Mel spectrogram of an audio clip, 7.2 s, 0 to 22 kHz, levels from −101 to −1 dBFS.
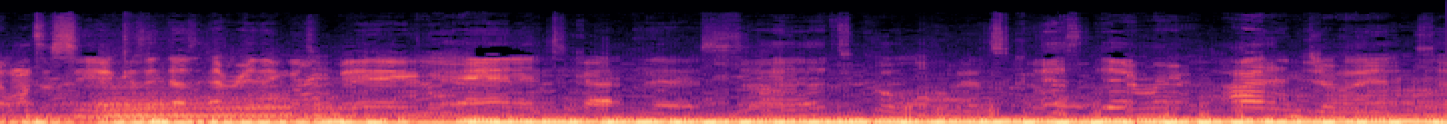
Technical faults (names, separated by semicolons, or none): time-stretched section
